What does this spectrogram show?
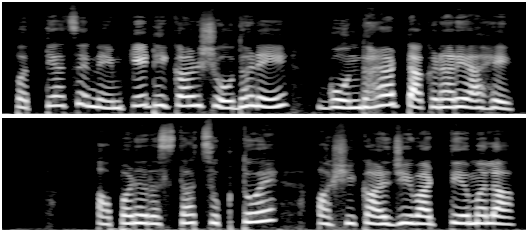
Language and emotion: Marathi, fearful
